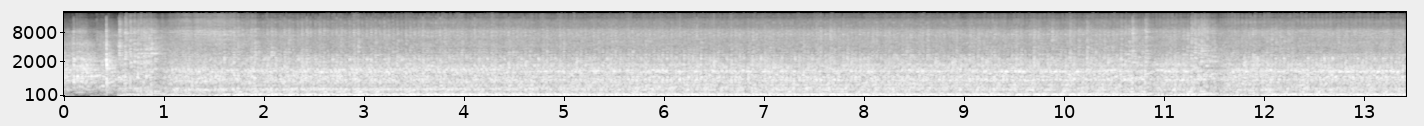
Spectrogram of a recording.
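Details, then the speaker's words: Toyota B diesel in a 40 series LandCruiser, first start after rebuild: after a short crank it catches and holds a steady, even diesel clatter with no knocks or misses; healthy idle, sounds sweet. "juicy sounds good she sounds like a beauty"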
